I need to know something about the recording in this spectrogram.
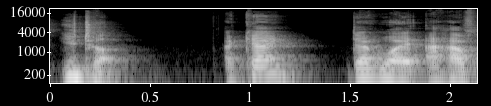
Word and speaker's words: Utah: other states and think it's not utar even though I prefer to say it that way it's Utah okay don't worry I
